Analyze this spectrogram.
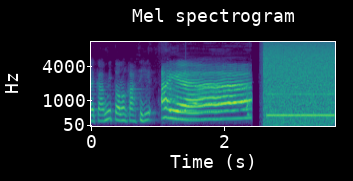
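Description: Two young women laugh loudly.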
